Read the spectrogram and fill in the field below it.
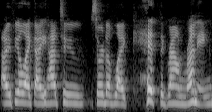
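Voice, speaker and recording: Speaking in a Spanish accent, the speaker keeps a moderate pace. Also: woman. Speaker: nurse. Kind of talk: casual chat.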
